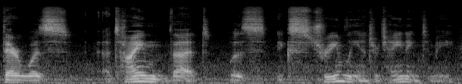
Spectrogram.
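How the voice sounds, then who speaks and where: Very deep-voiced male psychologist guest. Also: animated. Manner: thoughtful, measured, with pauses and fillers. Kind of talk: podcast interview conversation. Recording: clear background noise.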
